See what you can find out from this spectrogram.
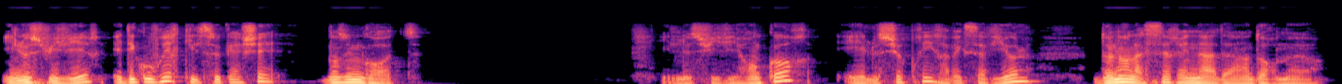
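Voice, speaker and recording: A man reading a literary tale aloud at a tribute event, with a measured storytelling delivery, in a dull lo-fi recording. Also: lowish voice, animated, darkish tone, breathy edge. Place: small cinema salon.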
